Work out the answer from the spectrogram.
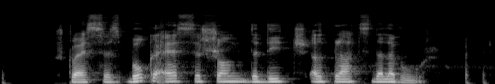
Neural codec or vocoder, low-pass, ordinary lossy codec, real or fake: codec, 44.1 kHz, 7.8 kbps, DAC; 10.8 kHz; MP3, 96 kbps; fake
